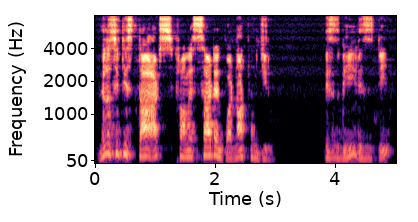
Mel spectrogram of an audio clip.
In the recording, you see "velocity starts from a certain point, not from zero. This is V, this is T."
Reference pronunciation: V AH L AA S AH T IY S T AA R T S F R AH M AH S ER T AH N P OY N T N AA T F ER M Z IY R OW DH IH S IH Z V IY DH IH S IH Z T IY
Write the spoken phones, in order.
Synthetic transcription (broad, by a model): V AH L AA S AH T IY S T AA R T S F R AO M AH S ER T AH N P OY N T N AA T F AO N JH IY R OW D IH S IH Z B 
